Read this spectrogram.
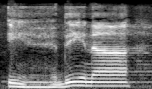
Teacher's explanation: بعطي الهاء حقها من ايه من الرخاوه ولا نبعد الوترين الصوتيين في الحلق عن بعضهما جدا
